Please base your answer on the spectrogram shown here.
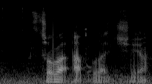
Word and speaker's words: Appalachia: You know it's pronounced Appalachia.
